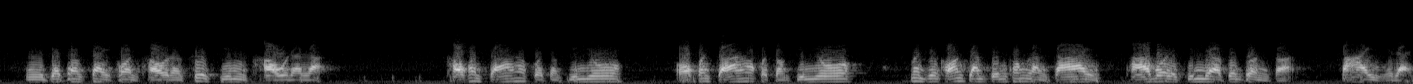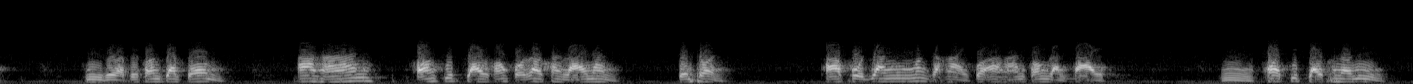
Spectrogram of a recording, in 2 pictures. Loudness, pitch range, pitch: -24 LUFS, 105-135 Hz, 120 Hz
